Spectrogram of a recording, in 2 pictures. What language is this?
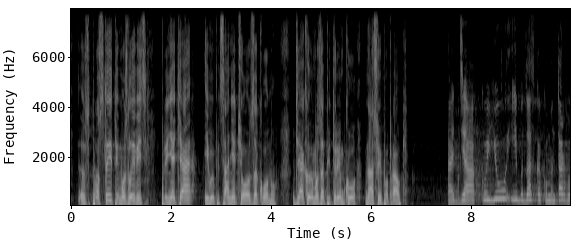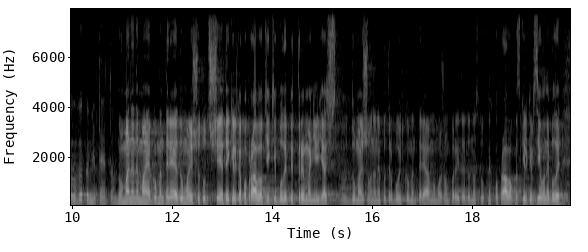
Ukrainian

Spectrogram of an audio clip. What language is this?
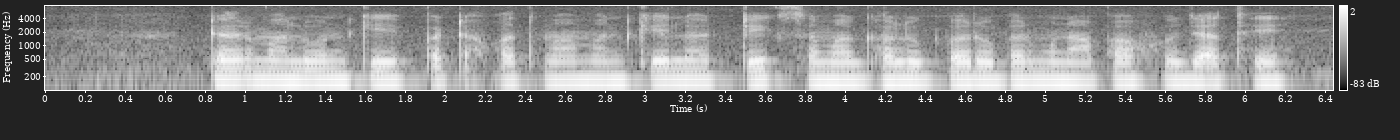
Chhattisgarhi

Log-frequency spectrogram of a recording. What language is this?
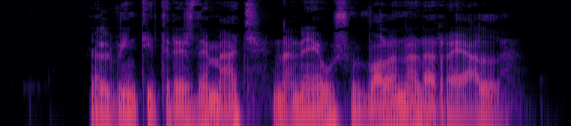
Catalan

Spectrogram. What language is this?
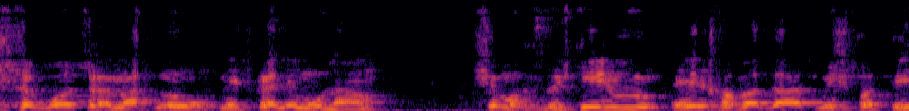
Hebrew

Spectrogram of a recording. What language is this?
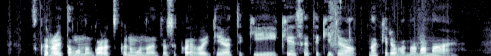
Japanese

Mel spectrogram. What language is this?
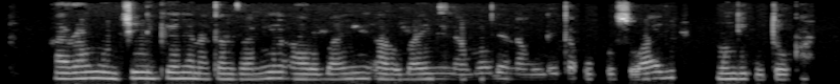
Swahili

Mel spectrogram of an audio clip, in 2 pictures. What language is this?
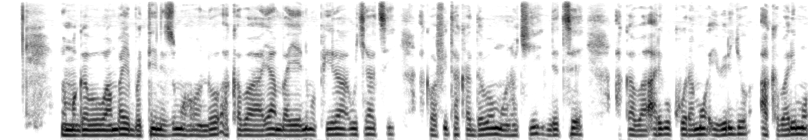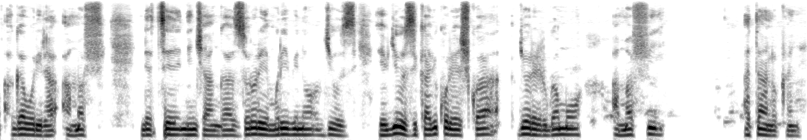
Kinyarwanda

